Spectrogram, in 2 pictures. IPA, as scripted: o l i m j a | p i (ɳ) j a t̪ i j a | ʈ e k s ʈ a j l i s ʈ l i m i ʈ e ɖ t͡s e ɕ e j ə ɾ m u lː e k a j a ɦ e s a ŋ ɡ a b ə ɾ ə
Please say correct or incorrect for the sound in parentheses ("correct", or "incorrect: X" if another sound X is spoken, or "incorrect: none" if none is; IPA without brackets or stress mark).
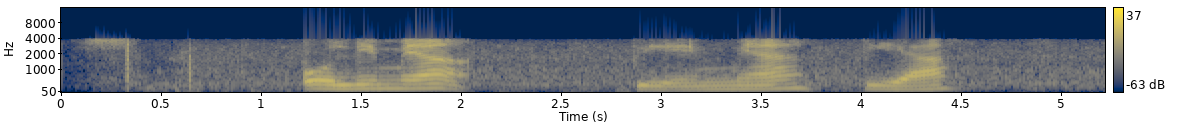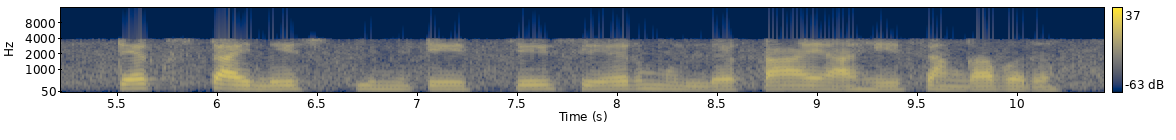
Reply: incorrect: m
